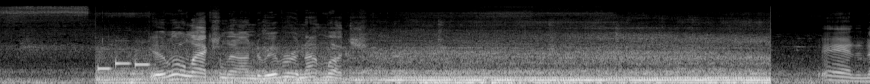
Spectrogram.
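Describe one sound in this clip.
A motorboat engine drones steadily as the boat speeds across the water.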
